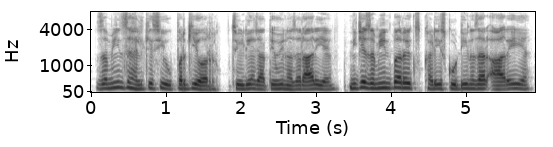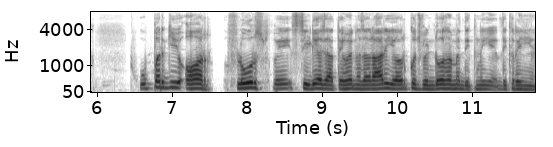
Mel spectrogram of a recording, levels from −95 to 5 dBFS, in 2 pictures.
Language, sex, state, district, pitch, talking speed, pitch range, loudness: Hindi, male, Andhra Pradesh, Guntur, 155 Hz, 225 wpm, 145-170 Hz, -17 LUFS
